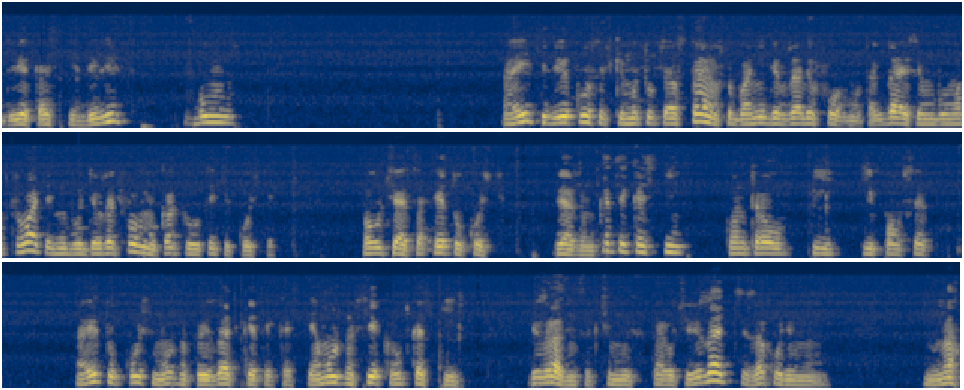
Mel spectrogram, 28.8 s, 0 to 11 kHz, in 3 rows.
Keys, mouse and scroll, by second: 0.6 Delete, 4.6 click, 7.1-8.2 middle drag, 14.3 middle click, 15.6 shift+click, 17.7 ctrl+p, 20.2 click, 23.6 ctrl+p, 26.8-28.7 drag.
